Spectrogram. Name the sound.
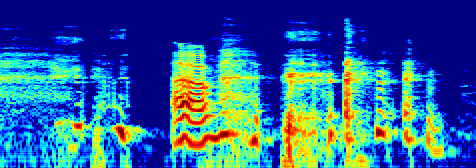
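coughing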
